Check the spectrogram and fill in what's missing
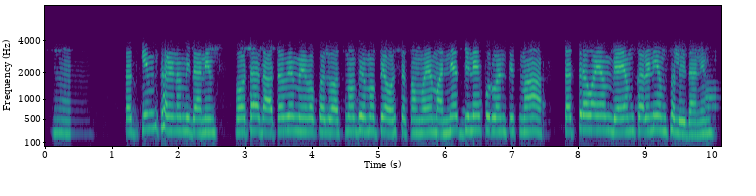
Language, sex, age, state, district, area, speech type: Sanskrit, female, 18-30, Karnataka, Dharwad, urban, conversation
